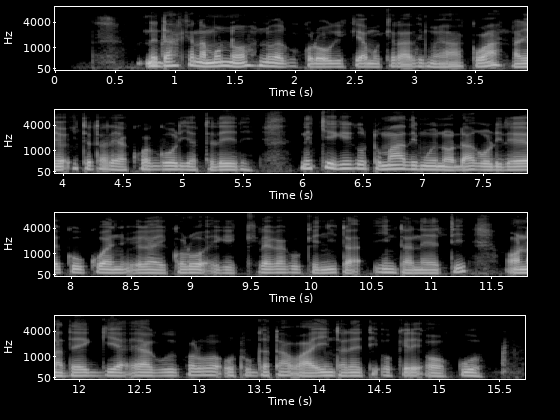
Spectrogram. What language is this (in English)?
Kikuyu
